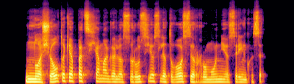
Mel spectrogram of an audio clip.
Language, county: Lithuanian, Vilnius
